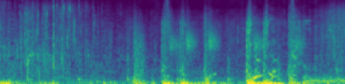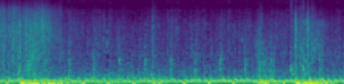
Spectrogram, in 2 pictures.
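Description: Punches and blows thud in a fast video game fight.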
